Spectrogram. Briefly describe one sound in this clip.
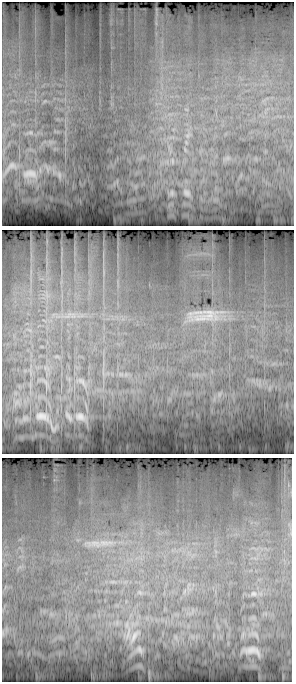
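A volleyball is hit with a sharp smack.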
